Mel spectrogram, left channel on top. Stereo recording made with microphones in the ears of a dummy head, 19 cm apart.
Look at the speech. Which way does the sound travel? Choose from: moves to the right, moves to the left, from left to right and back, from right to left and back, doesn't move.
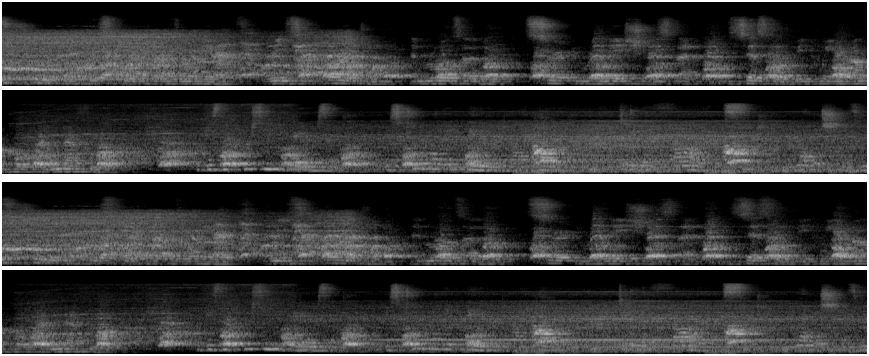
moves to the right.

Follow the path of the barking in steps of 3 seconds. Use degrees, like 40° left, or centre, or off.
50° right, 50° right, 50° right, 30° right, 10° left, 30° left.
